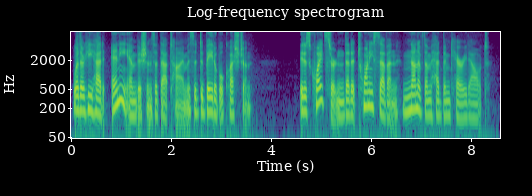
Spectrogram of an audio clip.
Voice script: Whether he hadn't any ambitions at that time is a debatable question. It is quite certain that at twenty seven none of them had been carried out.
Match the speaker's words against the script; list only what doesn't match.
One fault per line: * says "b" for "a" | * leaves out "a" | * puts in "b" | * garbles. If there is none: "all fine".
* says "had" for "hadn't"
